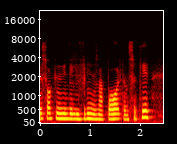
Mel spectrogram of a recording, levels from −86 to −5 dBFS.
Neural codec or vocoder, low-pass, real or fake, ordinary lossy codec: autoencoder, 48 kHz, 32 numbers a frame, DAC-VAE, trained on Japanese speech; 7.2 kHz; fake; none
